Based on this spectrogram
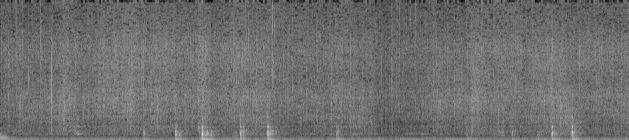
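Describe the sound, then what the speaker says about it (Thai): Fried rice with cha-om leaves, stir-fried shrimp paste chili dip, stink beans and shrimp is tossed in a pan, with steady sizzling and repeated sharp spatula scrapes and clinks, close and continuous with no talk. "ใส่ชะอมลงไปนะคะ แล้วก็ผัดให้เข้ากัน"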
